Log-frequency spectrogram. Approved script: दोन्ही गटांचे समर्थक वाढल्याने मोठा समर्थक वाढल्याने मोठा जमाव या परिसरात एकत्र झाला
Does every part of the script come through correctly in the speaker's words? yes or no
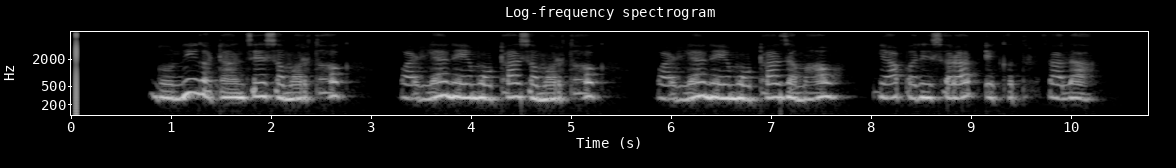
yes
